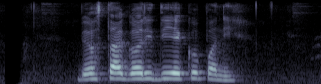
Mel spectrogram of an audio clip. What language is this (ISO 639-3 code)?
nep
